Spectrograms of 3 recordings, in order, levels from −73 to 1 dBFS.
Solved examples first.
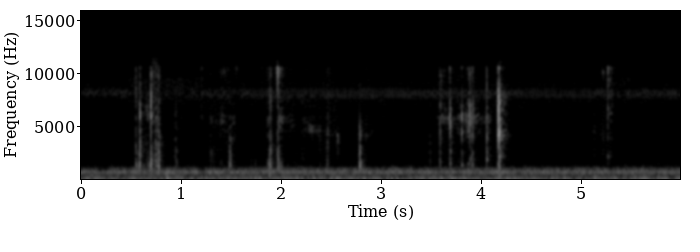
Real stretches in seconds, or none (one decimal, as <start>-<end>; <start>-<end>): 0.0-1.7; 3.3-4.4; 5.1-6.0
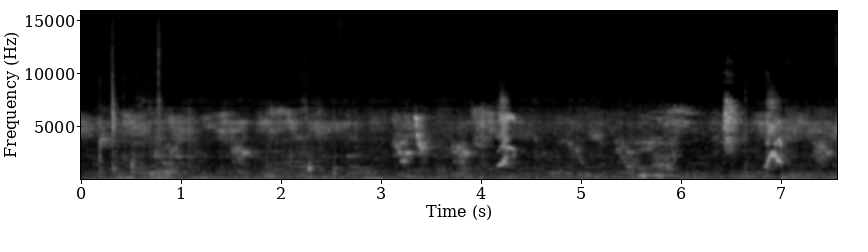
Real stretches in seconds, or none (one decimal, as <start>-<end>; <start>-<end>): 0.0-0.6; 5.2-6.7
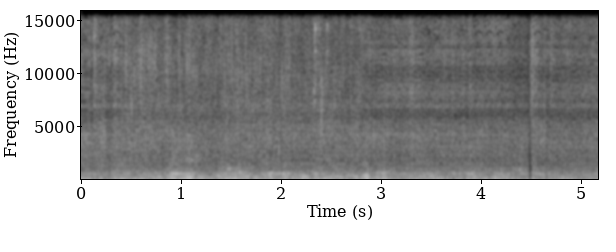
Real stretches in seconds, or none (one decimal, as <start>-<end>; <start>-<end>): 0.4-2.8

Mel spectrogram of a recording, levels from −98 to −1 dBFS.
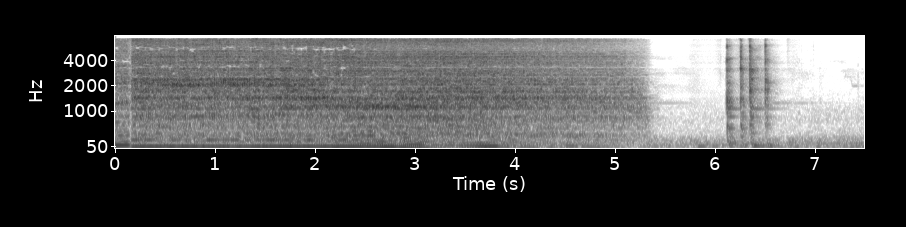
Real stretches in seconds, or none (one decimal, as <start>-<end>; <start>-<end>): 0.0-5.4; 6.8-7.5

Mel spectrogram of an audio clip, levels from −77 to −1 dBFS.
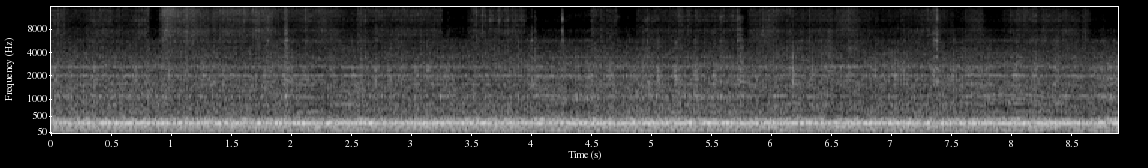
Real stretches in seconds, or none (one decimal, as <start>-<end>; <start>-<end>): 0.0-2.0; 2.6-4.0; 4.5-6.0; 6.8-7.6

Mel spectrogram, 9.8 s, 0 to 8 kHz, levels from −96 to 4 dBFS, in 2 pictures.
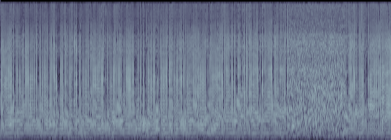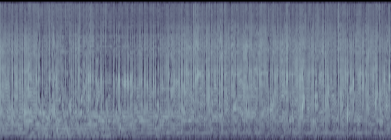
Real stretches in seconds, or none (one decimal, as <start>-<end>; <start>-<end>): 3.6-4.3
